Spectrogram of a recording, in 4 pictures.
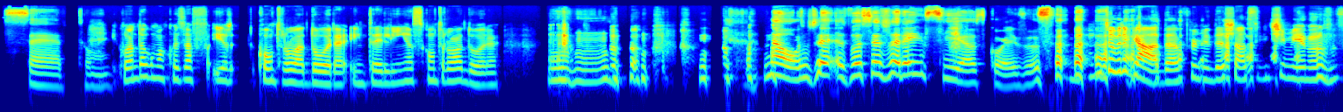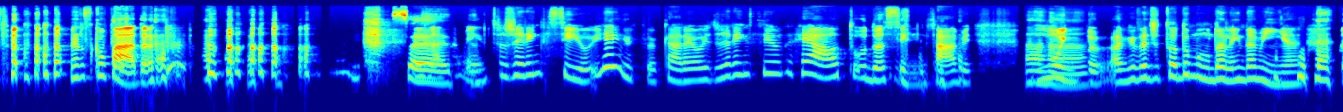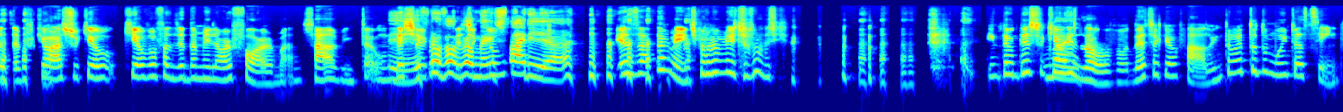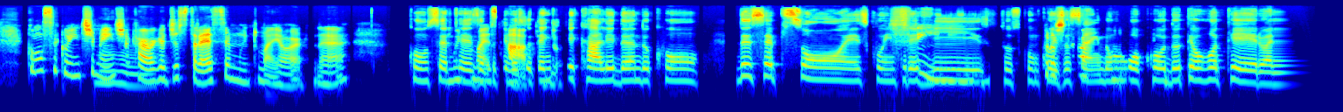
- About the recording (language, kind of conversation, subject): Portuguese, podcast, O que você costuma fazer para aliviar o estresse rapidamente?
- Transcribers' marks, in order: laugh; laugh; laugh; laugh; laugh; laughing while speaking: "provavelmente eu não ia"; laugh; tapping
